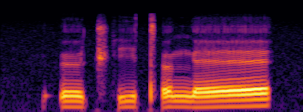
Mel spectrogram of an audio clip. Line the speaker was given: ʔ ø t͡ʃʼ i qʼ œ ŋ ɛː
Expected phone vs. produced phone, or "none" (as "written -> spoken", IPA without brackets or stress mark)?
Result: qʼ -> tʼ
